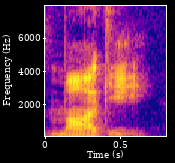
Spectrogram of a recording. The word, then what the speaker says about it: Magi: what lung kings okay lung king says it's pronounced Maggie oh man what the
